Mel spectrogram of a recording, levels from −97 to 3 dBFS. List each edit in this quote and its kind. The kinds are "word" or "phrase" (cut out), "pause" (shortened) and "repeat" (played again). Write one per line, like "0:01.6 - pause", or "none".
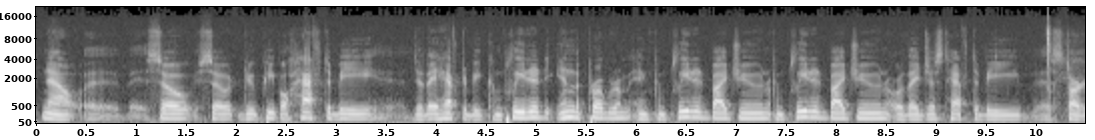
0:02.0 - word
0:07.3 - repeat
